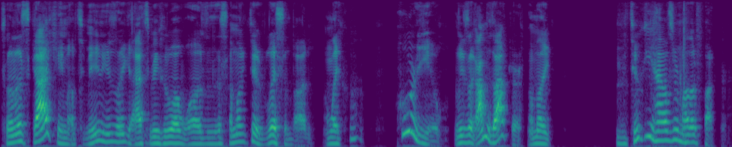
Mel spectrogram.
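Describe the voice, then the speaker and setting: A man's voice: medium pitch, very animated, fairly quick, husky. A man co-hosting a casual podcast, telling a story in a blunt, profane, rambling way. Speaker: podcast co-host.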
